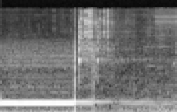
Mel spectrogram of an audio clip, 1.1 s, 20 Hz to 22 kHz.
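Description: A steady telephone busy tone in the Portal 2 video game cuts off abruptly after a call, followed by a faint click and a low hum.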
